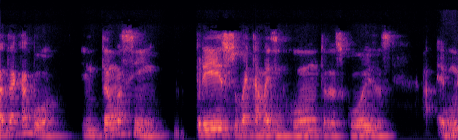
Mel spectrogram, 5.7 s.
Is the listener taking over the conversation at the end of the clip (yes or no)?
no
